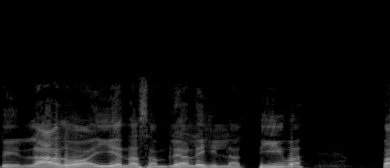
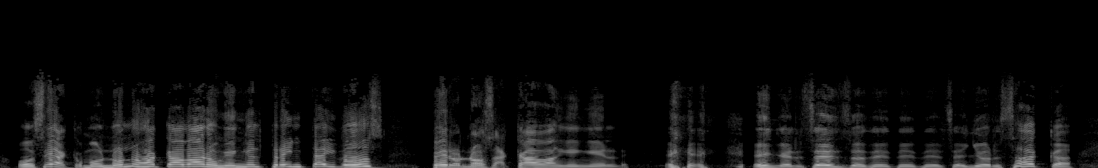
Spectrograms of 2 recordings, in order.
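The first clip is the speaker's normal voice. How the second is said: burlesque mockery with heavy sarcasm; 3 semitones higher than usual. Speaking to listeners about a former official's claim: sarcastic, mocking tone. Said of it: "yo lo digo en tono sarcástico, burlesco y todo".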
